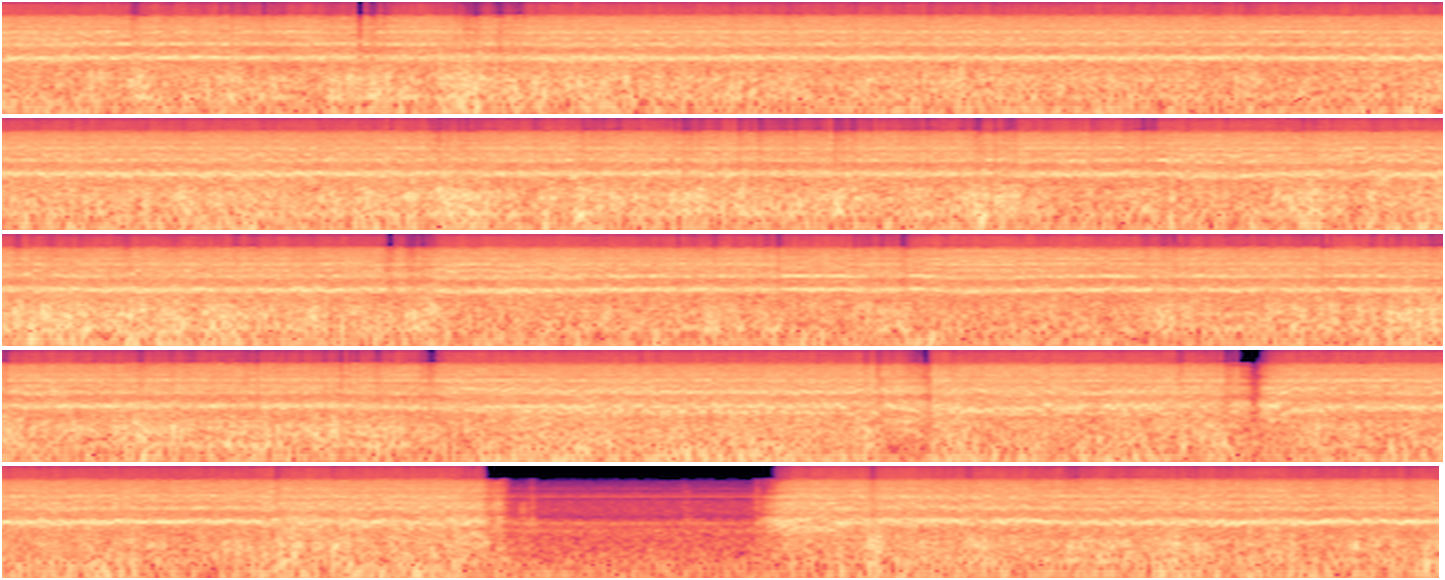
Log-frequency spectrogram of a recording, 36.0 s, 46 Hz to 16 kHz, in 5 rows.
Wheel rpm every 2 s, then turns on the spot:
230, 230, 230, 220, 240, 230, 220, 220, 230, 230, 230, 220, 190, 120, 180, 150, 110, 210.
none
